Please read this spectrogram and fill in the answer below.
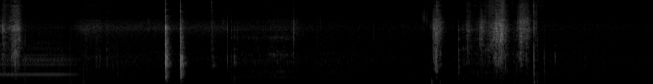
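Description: A steady tone stops about a second in, leaving a quiet room. Two sharp clicks follow, then a short cluster of clicks and rustling handling noise near the end.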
